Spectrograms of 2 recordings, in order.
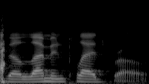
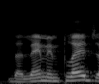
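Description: First: "The Lemon Pledge" as a falling statement, "bro" dropped low; retold deadpan confirmation. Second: "The Lemon Pledge" as a puzzled question; retold disbelieving question. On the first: Confirms the absurd reason. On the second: Worker questions the absurd reason.

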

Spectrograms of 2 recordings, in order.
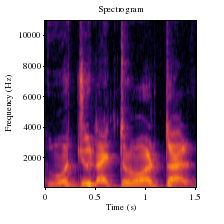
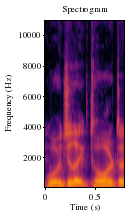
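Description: First: Mocking the accent. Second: Said in the usual way. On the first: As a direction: parrot the question back mockingly. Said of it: "they just keep mocking your accent". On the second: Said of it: "I'll be like".

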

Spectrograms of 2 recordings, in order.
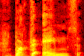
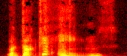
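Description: First: High-pitched alarmed call for the doctor; frantic summons; urgent cry. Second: High, slow, rising disbelief; dumbfounded cry; stupefied. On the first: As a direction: call out in sudden panic. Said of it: "I cried". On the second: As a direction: question it in utter astonishment. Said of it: "I cried, stupefied". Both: A narrator's reading.

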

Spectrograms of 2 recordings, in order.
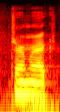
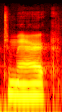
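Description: First: "Turmeric" with an R in the first syllable; pronounced TUR-meric. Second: "turmeric" without the first R, TOO-mer-ic; pronounced TOO-meric. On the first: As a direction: say "Turmeric" as TUR-mer-ic, R sounded. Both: Shown as a demonstration. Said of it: "I don't know how you say it".

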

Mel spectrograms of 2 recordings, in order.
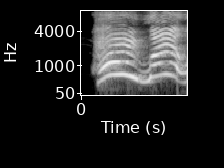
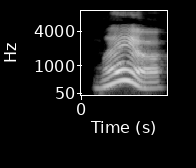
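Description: First: High, loud call for attention; urgent call. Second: Said in the usual way. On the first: Retold or imitated. Han about to be set on fire spots Leia, urgent call. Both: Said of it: "wouldn't there be a little more urgency?".

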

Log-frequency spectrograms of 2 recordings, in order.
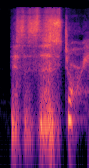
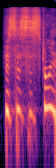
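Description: First: Hushed breathless whisper, leaning in; a child whispering in awe; awed whisper. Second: Higher, eager burst after the whisper; a kid thrilled to recognize the story; excited realization. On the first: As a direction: whisper it like a secret you just recognized. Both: Retold or imitated. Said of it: "on the edge of my seat going".

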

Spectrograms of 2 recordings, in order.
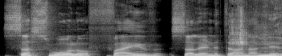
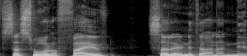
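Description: First: Sassuolo drawn out slowly and high, nil landing flat; dramatic score announcement. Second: Five stretched slowly, Salernitana falling; slow solemn read of five and nil; dramatic score announcement. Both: Shown as a demonstration. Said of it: "This is a statement in itself".

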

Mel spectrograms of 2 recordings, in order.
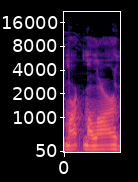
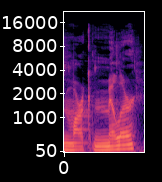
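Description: First: Millar said as "muh-LAR"; Mah-LAR pronunciation. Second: Millar said like "Miller"; Miller pronunciation. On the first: Shown as a demonstration. Host gives the pronunciation they always use, Millar as muh-LAR. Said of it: "I've always pronounced it". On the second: Retold or imitated. Host quotes how people online say the name, Millar as "Miller". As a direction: say Millar as MILL-er, first syllable stressed. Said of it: "pronouncing his last name as".

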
